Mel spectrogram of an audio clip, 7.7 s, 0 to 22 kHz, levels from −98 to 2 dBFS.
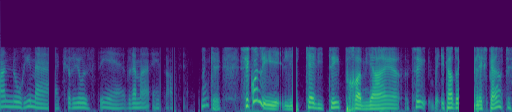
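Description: Packet loss on an ADPCM call hits the speech four times. Holes cut in at 0.72–0.83 s (100 ms lost), 2.38–3.09 s (290 ms scattered in short gaps), 4.38–4.46 s, just before "qualités premières", and 6.87–7.18 s. Each gap is hard-edged silence. The decoder's predictor and step size drift from the sender's, so speech resumes with brief, slight distortion. The narrowband G.726 coding at 32 kbit/s adds only light damage throughout.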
